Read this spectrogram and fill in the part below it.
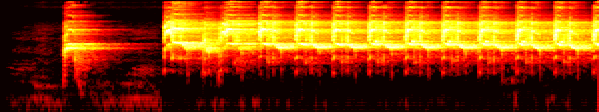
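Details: Grey francolin, a wild-caught desi bird now kept caged at home, gives a harsh, loud call: one short note, then a rapid run of ringing, rhythmic notes repeated about three to four times a second.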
